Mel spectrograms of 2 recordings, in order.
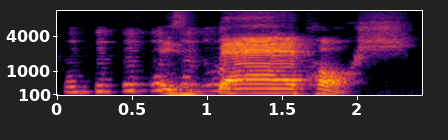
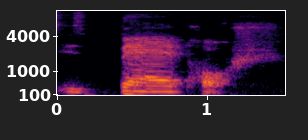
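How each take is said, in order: First: "bare posh" stretched very slowly and louder; drawn-out emphasis. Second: Said in the usual way. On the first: Shown as a demonstration. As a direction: relish BARE POSH, raised and elongated. Same phrase repeated, drawn out louder.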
